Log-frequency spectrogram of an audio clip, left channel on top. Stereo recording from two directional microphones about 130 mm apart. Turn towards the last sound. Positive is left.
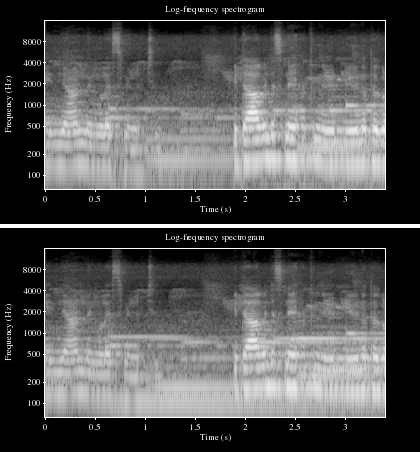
turn(degrees=35)  # may be behind; listen again after turning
